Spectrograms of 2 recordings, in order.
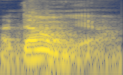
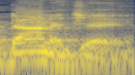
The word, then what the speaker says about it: Adonijah: And he has a son, Adoniah, or Adonijah, however you want to pronounce it, who's basically trying to capture the moment and steal the throne for himself away from Solomon.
